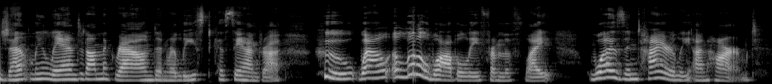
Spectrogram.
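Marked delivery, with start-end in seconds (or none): none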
